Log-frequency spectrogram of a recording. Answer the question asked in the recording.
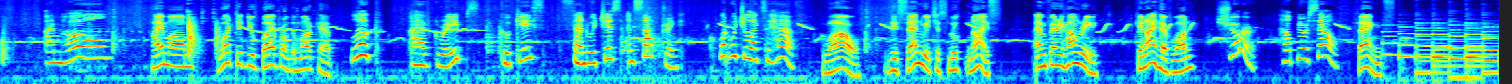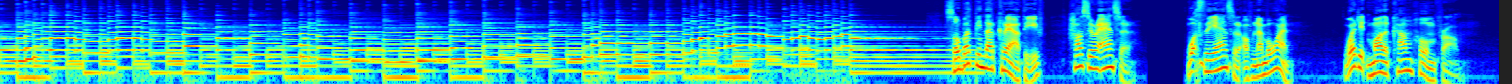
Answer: The market, right. Juan's mother came from the market.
